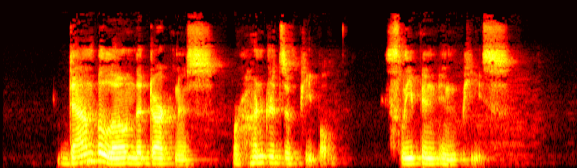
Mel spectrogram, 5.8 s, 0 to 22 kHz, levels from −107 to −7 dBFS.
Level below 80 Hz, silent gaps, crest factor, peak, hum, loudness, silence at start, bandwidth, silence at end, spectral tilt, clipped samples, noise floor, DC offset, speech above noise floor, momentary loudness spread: -62 dBFS; none; 20 dB; -2 dBFS; none; -19 LUFS; 0.6 s; 15.5 kHz; 0.65 s; -3.5 dB/octave; under 0.1%; -83 dBFS; under 0.1%; 64 dB; 16 LU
